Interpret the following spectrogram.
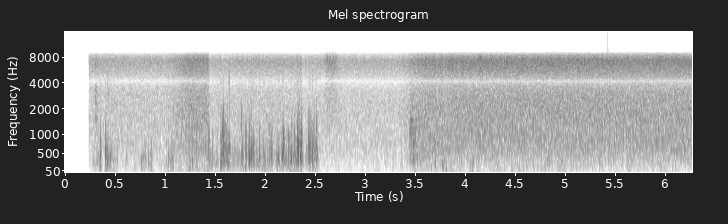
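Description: Strong wind buffeting the microphone in loud, irregular gusts for about the first two and a half seconds. After a short lull it settles into a steady rushing of wind.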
